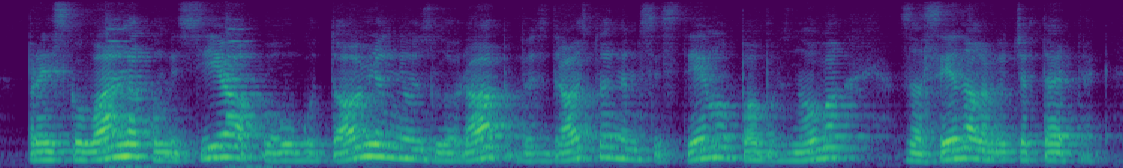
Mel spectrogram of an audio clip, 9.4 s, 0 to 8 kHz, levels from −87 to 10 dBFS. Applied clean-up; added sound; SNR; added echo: neural separator model SepFormer DNS4.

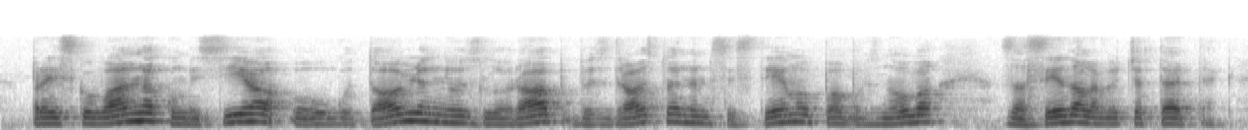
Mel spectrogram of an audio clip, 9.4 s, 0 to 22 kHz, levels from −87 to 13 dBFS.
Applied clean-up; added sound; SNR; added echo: none; none; none; none.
